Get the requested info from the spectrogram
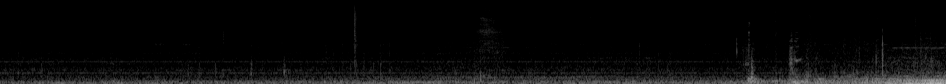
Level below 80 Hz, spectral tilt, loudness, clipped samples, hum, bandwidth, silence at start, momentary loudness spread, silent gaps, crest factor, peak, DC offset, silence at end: -42 dBFS; -7.5 dB/octave; -45 LUFS; under 0.1%; none; 16 kHz; 0 s; 14 LU; none; 20 dB; -18 dBFS; under 0.1%; 0 s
